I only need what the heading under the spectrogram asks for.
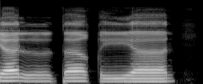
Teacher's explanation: ada bacaan lin yaitu adanya fathah bertemu dengan ya sukun. lembut dalam lafalannya.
